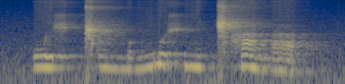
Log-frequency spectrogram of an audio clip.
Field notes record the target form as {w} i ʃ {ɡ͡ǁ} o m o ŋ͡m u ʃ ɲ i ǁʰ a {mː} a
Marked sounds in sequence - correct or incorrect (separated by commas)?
correct, correct, incorrect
